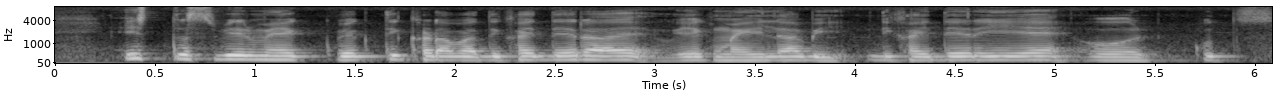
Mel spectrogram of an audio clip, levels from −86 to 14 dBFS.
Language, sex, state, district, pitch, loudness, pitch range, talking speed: Hindi, male, Rajasthan, Bikaner, 140 Hz, -15 LUFS, 135-150 Hz, 205 wpm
